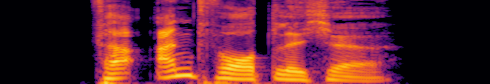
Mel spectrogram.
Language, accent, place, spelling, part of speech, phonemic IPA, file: German, Germany, Berlin, Verantwortliche, noun, /fɛɐ̯ˈʔantvɔʁtlɪçə/, De-Verantwortliche.ogg
- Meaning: nominative/accusative/genitive plural of Verantwortlicher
